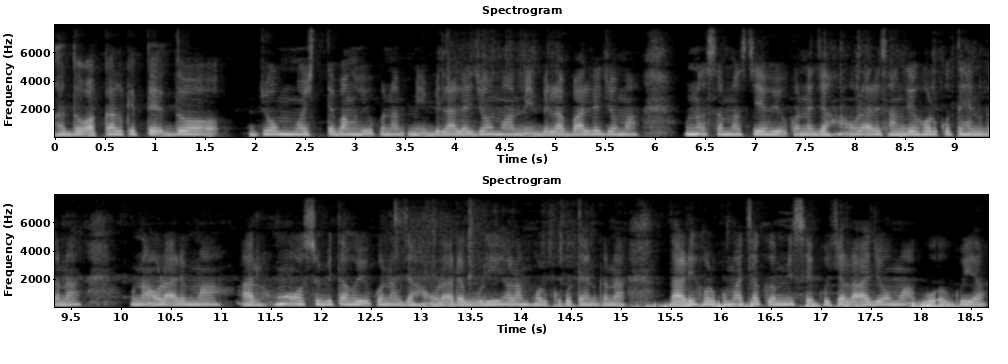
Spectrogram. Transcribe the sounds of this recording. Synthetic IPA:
ad̪ɔʔakalkɛt̪ɛʔ̪̚d̪ɔ | d͡ʒɔmːɔ̃d͡ʒt̪ɛbaŋɦujṵʔkanamit̪̚ˀbilalɛd͡ʒɔmamḭt̪̚ˀbɛlabalɛd͡ʒɔmaɔnaʔsaməsjaɦujṵʔkanad͡ʒaɦãʔɔɽaʔɾɛsaŋɡɛɦɔɽkɔt̪ɛɦɛnkana | ɔnaʔɔɽaʔɾɛmaːɾhɔ̃ʔɔsubid̪ʱaɦujuʔkanad͡ʒaɦãʔɔɽaʔɾɛbuɽ̤iɦaɽamɦɔɽkɔkɔt̪ɛɦɛnkanat̪aɽiɦɔɽkɔmat͡ʃʰakəmisɛ̰ʔkɔt͡ʃalaʔad͡ʒɔma̰ʔkɔʔəɡuja

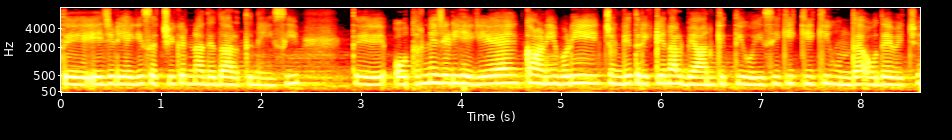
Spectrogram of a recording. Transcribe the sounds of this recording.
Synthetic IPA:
t̪eːeːd͡ʒeːɽiːɦɛːɡiːsətːʃiːkəʈnãːd̪eːd̪aːɾt̪nəĩːsiː | t̪eːoːt̪ʰəɾneːd͡ʒeːɽiːɦɛːɡiːɛːkaːɽ̃iːbəɽiːt͡ʃəŋɡeːt̪əɾiːkeːnaːlbɪjaːnkiːt̪iːɦoːiːsiːkɪkiːkiːɦʊnd̪aɛoːd̪eːʋɪt͡ʃ

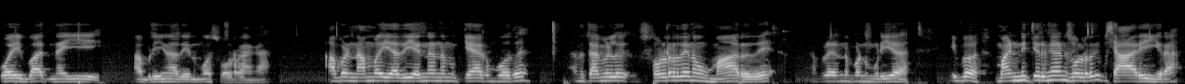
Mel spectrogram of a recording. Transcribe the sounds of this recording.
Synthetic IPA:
poːjbaːt̪nɐji | ɐp̬ːɐɽɪjnːɯɐðɯɛnːɯmpoːðɯsɔlɾaːŋɡɐ̰ | ʔɐ̰p̬ːɯɾɔ̃nɐmːɐɐðɯɛnːɐnɐmːɐkeːkːɯmpoːðɯ | ʔɐ̰nd̪ɐt̪ɐmɪɭsɔlɾɐðeːnɐmɐkːɯmaːɾɯðɯ | ɐ̰pːɐɾɔ̃ɛnːɐpɐɳːɐmʊɽɪjaː | ɪpːomɐɳːɪt͡ʃːɯɾɯŋɡɐnːɯs̬ɔlɾɐðɯɪpːɐsaːɾiŋɡɪɾãː

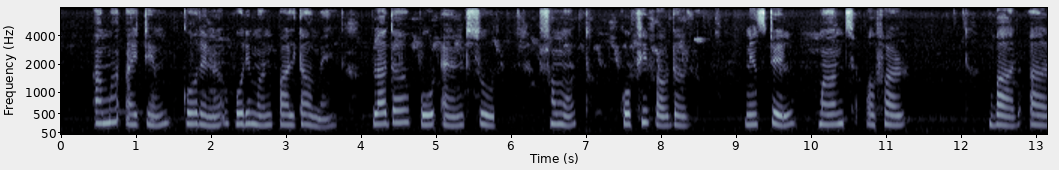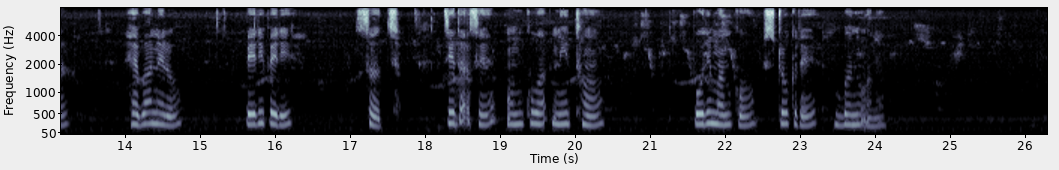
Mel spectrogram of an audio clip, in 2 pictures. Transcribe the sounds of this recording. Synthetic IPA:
amaʔajʈemkɔɾɛnaʔpoɾimanpalʈawmɛplad̪apuɾɛɳɖsuɾ | sɔmɔt̪kɔpʰipʰawɖɔɾ | nesʈel | mant͡ʃɔpʰaɾ | baɾaɾ | hɛbanɛɾɔ | peɾipeɾi | sət͡ʃ | t͡ʃid̪a̰ʔsɛunkuaʔnit̪ʰɔ̃ | poɾimankɔsʈɔkɾɛ | bənuʔana

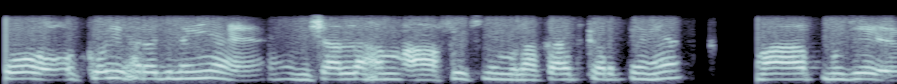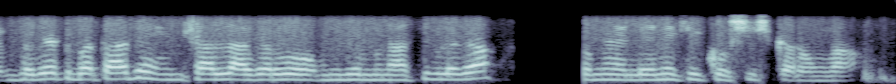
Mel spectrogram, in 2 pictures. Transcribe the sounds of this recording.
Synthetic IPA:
t̪oːkoːiɦɐɾəd͡ʒnɐɦĩɦɛɪnʃaːlːaɦɐmɦaːfɪsmẽmʊlaːqaːt̪kɐɾt̪eɦɛ̃ | ɦãaːpmʊd͡ʒʱebɐd͡ʒəʈbɐt̪aːd̪ẽɪnʃaːlːaɦɐɡəɾʋomʊd͡ʒʱemʊnaːsɪblɐɡa | t̪omɛ̃leːnekikoːʃɪʃkɐɾũːŋɡaː

